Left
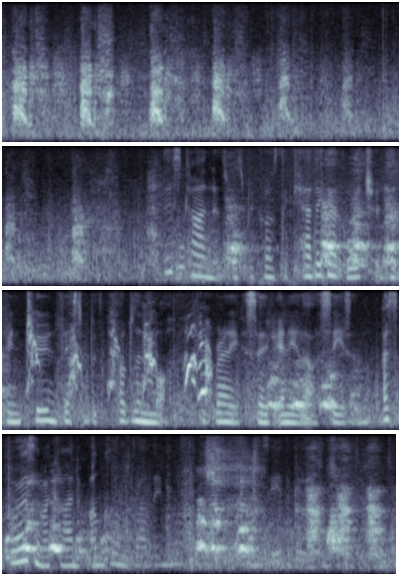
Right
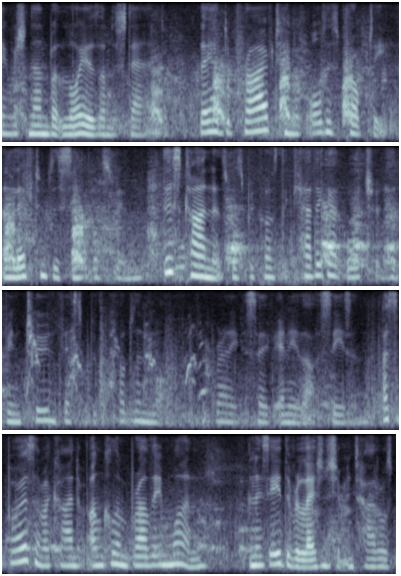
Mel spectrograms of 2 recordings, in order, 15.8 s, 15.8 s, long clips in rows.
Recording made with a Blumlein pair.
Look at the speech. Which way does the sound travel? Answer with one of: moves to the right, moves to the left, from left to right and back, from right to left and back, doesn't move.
from right to left and back.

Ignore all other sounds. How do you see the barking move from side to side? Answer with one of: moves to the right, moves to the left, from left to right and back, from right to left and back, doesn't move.
from left to right and back.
